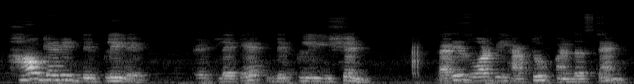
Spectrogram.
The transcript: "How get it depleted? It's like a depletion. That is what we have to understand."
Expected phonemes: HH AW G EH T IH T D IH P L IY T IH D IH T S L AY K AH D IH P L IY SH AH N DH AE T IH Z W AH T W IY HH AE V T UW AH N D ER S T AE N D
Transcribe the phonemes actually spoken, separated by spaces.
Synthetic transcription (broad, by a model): HH AW G EH T IH T D IH P L IY T IH D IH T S L AY K AH D IH P L IY SH AH N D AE T IH Z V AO T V IY HH AE V T UW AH N D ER S T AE N D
